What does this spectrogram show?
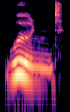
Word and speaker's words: wound: home guys wound okay wound it's a long vowel sound wound right and now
